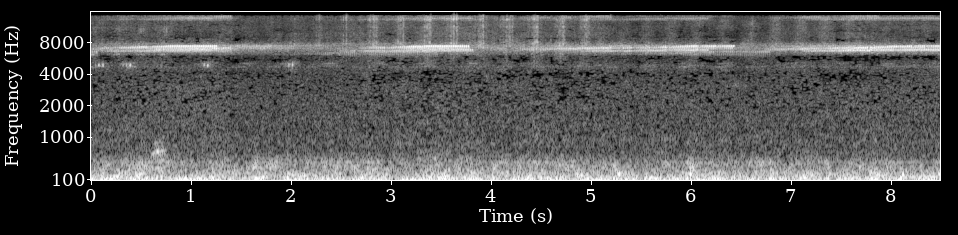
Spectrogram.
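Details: Summer crickets singing before evening in nature alongside other small creatures: an unbroken piercing high trill with rapid faint pulsing, steady throughout, set against a gentle low-pitched background hiss.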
